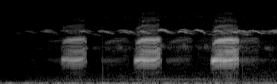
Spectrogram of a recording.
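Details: A Florida squirrel treefrog gives its common call, harsh, raspy bursts repeated roughly every three-quarters of a second.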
